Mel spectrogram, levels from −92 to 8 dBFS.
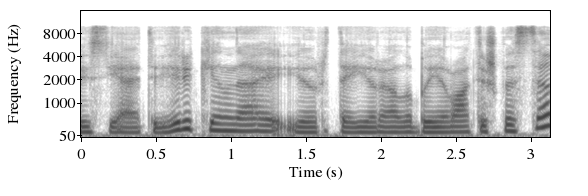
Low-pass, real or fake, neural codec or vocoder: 9.9 kHz; fake; autoencoder, 22.05 kHz, a latent of 192 numbers a frame, VITS, trained on many speakers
